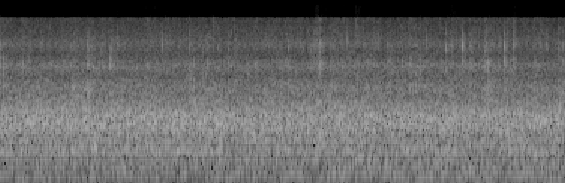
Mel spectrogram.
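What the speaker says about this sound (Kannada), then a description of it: "ಮಳೆ ಬರ್ತಾ ಇದೆ." Steady rain pours down on the village of Gadilingadalli in Chincholi taluk, Kalaburagi district, North Karnataka, as a dense, even hiss that holds at the same level throughout, with no voices.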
